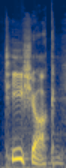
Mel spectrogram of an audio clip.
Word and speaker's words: Taoiseach: Taoiseach.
